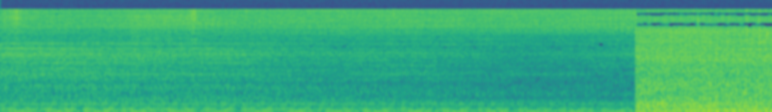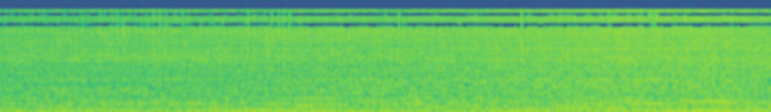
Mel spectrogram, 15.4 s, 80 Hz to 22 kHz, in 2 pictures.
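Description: Tractor engine running steadily under load while it pulls a mower. About six seconds in, the sound cuts abruptly to the much louder, close-up diesel engine of a Volvo L60 wheel loader running as it drives.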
